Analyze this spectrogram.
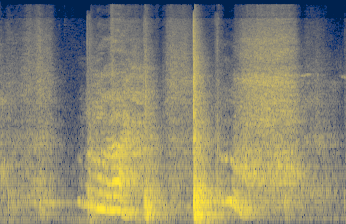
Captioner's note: grunts; exhales sharply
